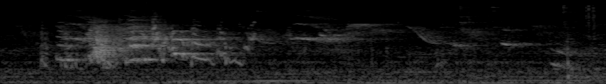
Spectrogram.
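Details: Budgerigar chirping: a loud harsh, noisy burst of chatter at the start, then fainter sliding chirps and whistles over a low hum.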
